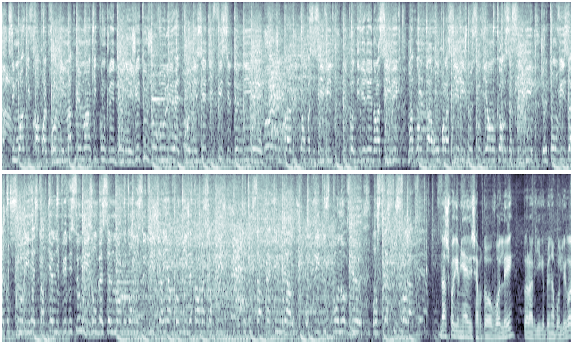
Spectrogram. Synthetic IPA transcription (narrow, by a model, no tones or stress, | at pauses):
sɛmwakʲifχapaləpχəmjemɛ̃t̪memɛ̃kʲikɔ̃k̪led̪ønjeʒɛt̪uʒuʁvulyɛt̪χəpχɔmjesɛd̪ifisild̪əlnieʒepaylt̪ɑ̃pasesivit̪lepɔk̚d̪iviʁjed̪ɑ̃lasivikmɛ̃t̪̚nɑ̃ləd̪aʁɔ̃paʁlasiʁiʒəməsuvjɛ̃ɑ̃kɔʁd̪əsasiviʒɛmt̪ɔ̃vizaʒkɑ̃t̪y̥suʁiɛskɔ̃ʁɡɛlnipyt̪nɛsumizɔ̃bɛsɛlmɑ̃kɔ̃t̪ɔ̃nusud̪iʒɛʁjɛ̃pχɔmiʒat̪ɑ̃masyʁpχizpɔskɔt̪usapχɛʔynmɛʁd̪ɔ̃lit̪uspuʁnovjø | ɔ̃st̪χɛst̪usɑ̃laɛ | nãspɔkemɲad̪eʃaput̪ɔ̃vɔlet̪oɾavjekepɾinãpɔlːiɡo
